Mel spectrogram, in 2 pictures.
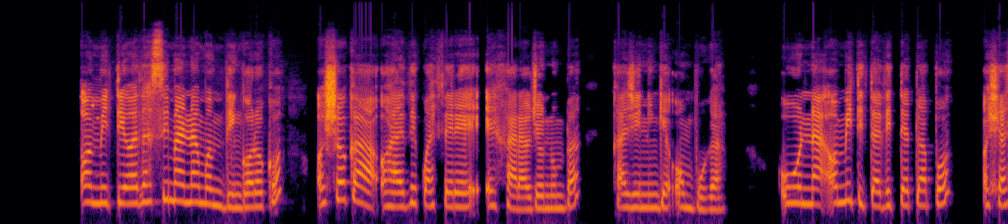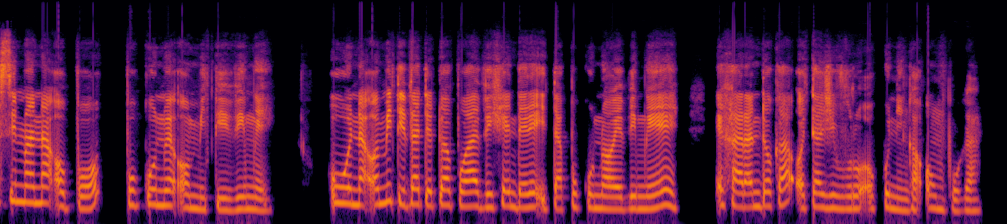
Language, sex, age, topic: Oshiwambo, female, 18-24, agriculture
